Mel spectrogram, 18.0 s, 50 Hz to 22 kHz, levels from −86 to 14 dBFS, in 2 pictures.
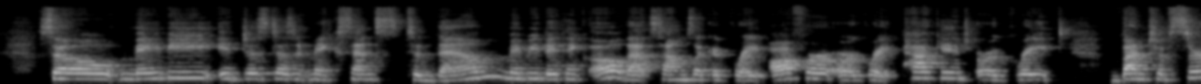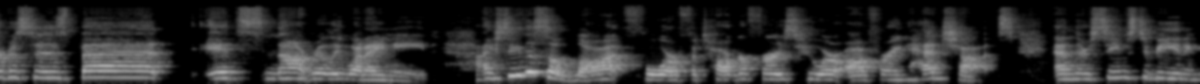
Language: English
